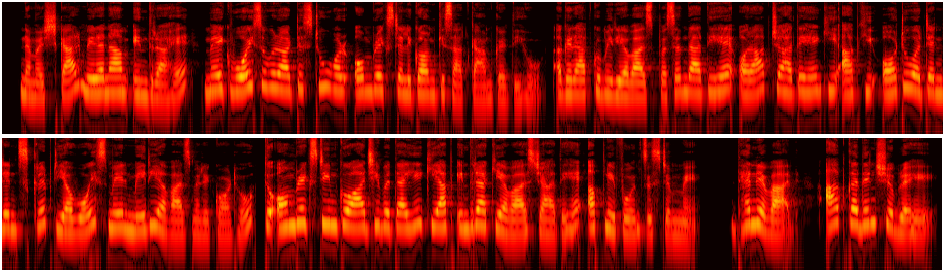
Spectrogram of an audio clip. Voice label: Hindi; Ombrex; Indras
